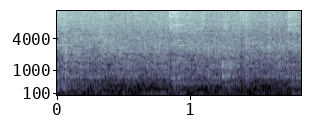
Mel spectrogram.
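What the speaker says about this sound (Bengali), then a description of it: "সেদিকে পেঁয়াজ ভাজা বসিয়ে দিয়েছি" Onions sizzle and fry loudly in a hot pan, a steady crackling hiss close up.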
